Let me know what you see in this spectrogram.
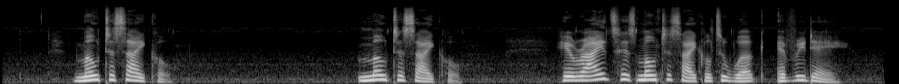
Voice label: motorcycle, pronunciation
